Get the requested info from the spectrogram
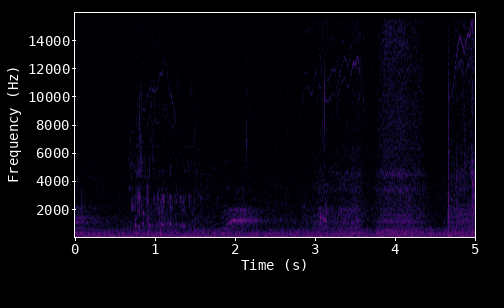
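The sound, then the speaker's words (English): Liquid is poured into a communion cup during a church communion rite, a soft, continuous trickle and splash lasting several seconds over a steady low hum, with no one speaking. “In the same manner, after the meal, he took a cup. The cup was filled.”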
